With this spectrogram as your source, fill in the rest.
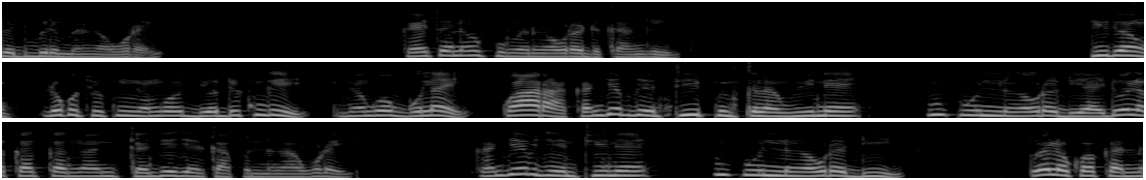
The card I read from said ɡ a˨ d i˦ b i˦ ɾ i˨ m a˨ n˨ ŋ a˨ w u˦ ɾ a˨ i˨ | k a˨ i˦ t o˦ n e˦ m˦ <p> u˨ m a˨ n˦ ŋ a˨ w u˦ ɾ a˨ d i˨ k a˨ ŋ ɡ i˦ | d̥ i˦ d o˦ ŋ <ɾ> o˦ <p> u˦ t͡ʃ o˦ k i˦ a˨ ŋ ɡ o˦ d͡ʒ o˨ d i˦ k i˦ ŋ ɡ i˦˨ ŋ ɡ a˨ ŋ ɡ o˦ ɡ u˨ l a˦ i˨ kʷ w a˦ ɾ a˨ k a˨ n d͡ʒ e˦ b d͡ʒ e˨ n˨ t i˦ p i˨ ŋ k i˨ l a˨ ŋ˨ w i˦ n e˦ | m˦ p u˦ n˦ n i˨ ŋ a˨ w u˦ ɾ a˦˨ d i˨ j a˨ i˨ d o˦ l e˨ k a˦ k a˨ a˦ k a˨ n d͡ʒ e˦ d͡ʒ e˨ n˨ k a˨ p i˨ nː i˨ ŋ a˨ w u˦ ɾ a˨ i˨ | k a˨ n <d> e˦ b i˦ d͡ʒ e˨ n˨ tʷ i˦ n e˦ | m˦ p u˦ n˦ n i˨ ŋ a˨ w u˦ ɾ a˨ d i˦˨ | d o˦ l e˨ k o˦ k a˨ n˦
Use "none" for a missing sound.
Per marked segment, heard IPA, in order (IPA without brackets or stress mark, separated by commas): p, l, k, d͡ʒ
